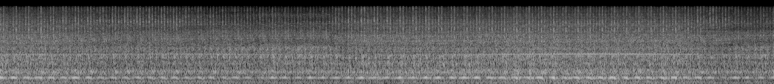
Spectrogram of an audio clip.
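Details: Ford Focus 3, 1.6 (125 hp) engine idling after a cold start: a fast tinny, pan-like metallic rattle of about four taps a second riding over the engine hum; source not pinned down, owner asking what it is.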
